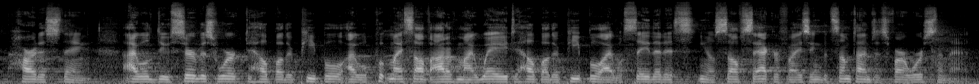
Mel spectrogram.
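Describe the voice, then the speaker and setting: Late-30s man, bright forceful tone, rambling self-deprecating share, echoing meeting hall. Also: mid-range voice. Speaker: speaker sharing at a recovery meeting. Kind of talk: candid personal share. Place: meeting room with an audience. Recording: roomy hall, faint background noise.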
